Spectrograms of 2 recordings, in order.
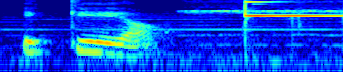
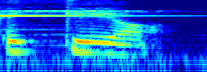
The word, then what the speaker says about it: Ikea: It's Ikea. Ikea. Indians often called it as Ikea, although Ikea is not a perfect pronunciation, but it will also do. But its correct pronunciation is Ikea.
